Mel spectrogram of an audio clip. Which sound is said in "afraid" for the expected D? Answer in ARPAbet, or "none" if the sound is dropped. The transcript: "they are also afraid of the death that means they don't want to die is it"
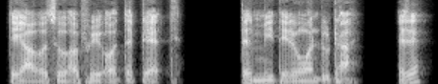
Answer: none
